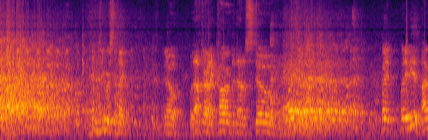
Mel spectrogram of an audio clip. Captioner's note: laughes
